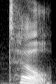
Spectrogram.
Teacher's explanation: 注意松口的松元音的 tell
